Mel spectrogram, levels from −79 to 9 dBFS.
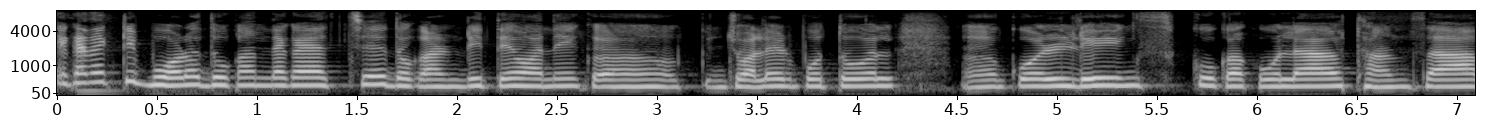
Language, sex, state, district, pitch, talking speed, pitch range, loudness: Bengali, female, Jharkhand, Sahebganj, 220 Hz, 145 wpm, 210-235 Hz, -15 LUFS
